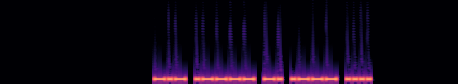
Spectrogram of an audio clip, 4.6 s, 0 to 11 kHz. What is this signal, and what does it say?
Morse code, heard as a keyed tone, about 36 wpm, 700 Hz. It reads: K1NJH
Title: USA Call Signs - 5 Characters - Repeated 3x - 35wpm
